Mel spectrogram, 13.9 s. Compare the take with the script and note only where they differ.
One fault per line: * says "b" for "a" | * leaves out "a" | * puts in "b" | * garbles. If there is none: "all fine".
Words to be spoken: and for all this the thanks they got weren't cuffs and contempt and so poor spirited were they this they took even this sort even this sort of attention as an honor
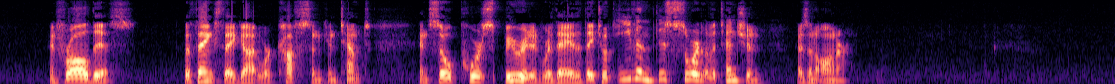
* says "were" for "weren't"
* says "that" for "this"
* leaves out "even this sort"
